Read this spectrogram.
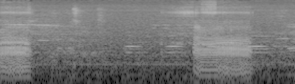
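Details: Sleeping pug snoring: two loud, buzzing snores on inhalation with quiet breathing between; snoring through a narrow airway.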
